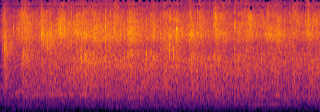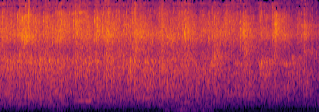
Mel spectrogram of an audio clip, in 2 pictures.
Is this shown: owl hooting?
no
